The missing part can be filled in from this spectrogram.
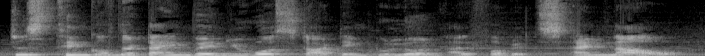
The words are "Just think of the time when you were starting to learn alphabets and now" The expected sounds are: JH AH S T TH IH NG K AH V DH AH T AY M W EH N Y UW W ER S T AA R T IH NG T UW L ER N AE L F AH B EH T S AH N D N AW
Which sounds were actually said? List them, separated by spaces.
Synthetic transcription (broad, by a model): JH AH S T T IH NG K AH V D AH T AY M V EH N Y UW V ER S T AA R T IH NG T UW L ER N AE L F AH B EH T S AH N D N AW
